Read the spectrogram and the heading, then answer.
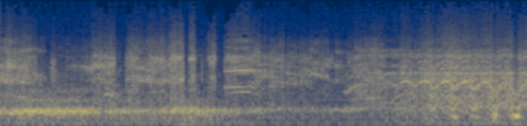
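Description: Livestock screaming in a barn after giant shrews got in: loud, shrill, overlapping horse-like whinnies and cries fill the whole few seconds, rising and wavering in pitch with a rough, noisy undertone and no talking.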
